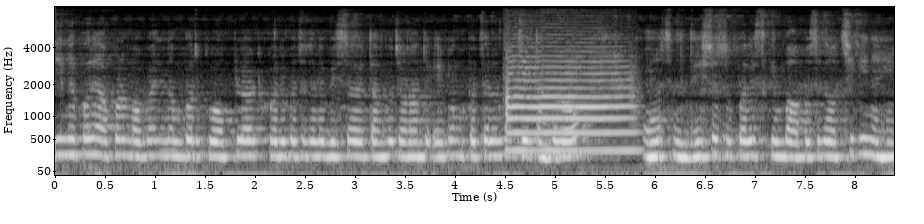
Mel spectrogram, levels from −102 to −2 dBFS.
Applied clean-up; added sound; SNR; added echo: none; Trumpet; 1 dB; reverberation time 0.8 s.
